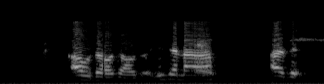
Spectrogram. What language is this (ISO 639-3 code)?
kan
